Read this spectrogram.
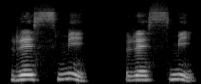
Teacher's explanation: that I in the final syllable will drop and it will become resmi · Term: vowel loss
